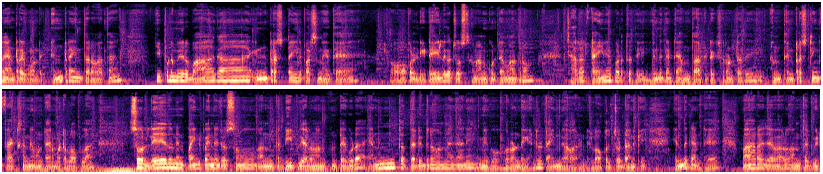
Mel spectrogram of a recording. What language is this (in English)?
Telugu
